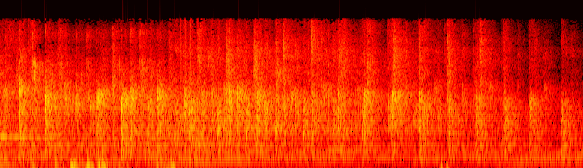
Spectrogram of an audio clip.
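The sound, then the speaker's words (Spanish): An audience breaks into sustained applause for the Lord, many hands clapping in a dense, steady patter that holds at an even loudness for several seconds with no voices over it. “Yo quiero que te des un aplauso. Dale un aplauso al Señor.”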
